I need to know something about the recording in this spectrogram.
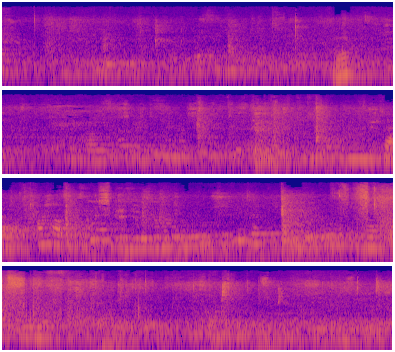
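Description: Several adults talk at once in a room.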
